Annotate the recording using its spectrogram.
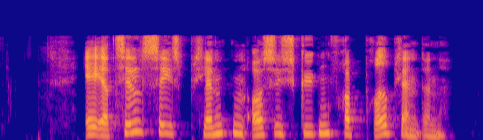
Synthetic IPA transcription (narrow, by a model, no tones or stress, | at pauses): ææɐt͡sʰe̝lse̝̰ːspʰlænd̥n̩ɒ̽səisɡ̥yɡ̥n̩fʁɑ̈b̥ʁɛð̞ˠpʰlæn̰d̥ɐnə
